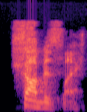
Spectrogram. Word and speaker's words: Szoboszlai: Szoboszlai, thank you.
